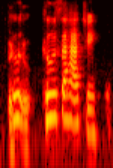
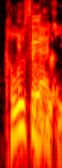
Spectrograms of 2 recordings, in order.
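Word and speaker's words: Caloosahatchee: How do you pronounce it? Calusahachi. Calusahachi.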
